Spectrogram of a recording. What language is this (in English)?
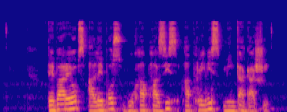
Georgian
